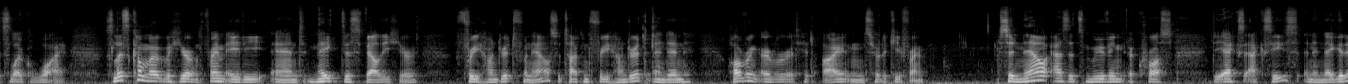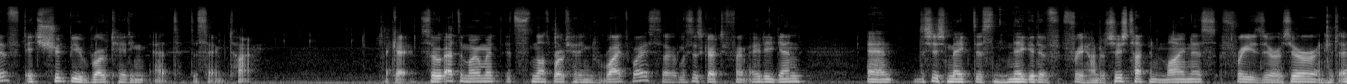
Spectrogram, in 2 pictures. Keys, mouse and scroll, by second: 5.9 0, 6.5 Return, 13.7 space, 26.4 0, 26.8 Return.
